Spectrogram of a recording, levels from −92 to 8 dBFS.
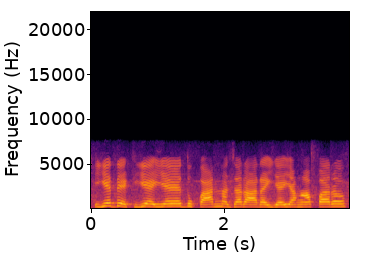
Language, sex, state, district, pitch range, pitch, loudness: Hindi, female, Maharashtra, Washim, 250-290 Hz, 270 Hz, -13 LUFS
